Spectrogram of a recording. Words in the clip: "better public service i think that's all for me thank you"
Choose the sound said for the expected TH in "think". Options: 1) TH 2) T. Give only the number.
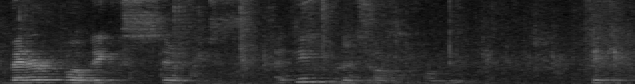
2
